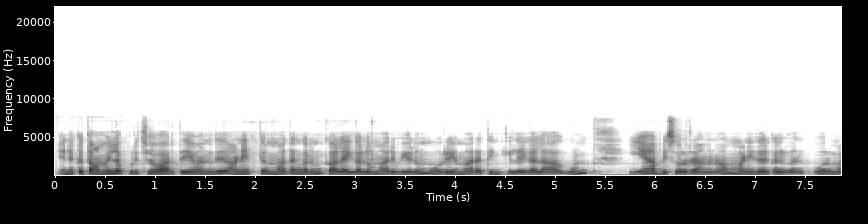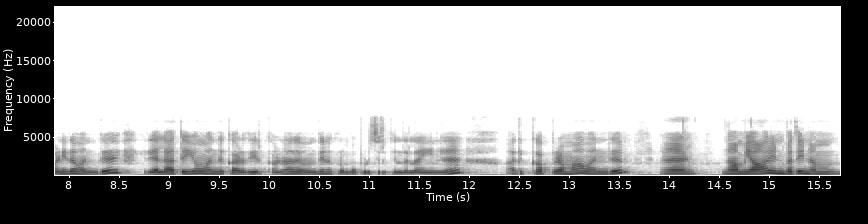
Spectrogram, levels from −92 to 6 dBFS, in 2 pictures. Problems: background sounds at intervals, low volume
